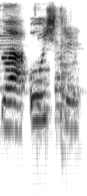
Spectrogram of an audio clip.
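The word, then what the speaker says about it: balaústre: Balaustre Então, ó, é hiato. Balaustre. Muito bem. Balaustre. São 4 sílabas.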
